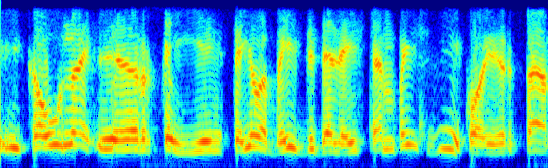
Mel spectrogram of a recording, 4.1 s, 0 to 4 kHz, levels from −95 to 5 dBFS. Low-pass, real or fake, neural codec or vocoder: 3.6 kHz; real; none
